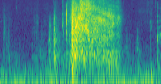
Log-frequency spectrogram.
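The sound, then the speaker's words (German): A paper contract being torn up: faint rustling builds into one quick, harsh rip lasting about half a second, then trails off into a few soft crinkles. “Ja, und unser Vertrag? Warum zerreißen wir das Ding nicht einfach?”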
